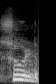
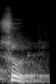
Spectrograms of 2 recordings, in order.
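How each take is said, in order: First: The word is said with an audible L sound. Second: The word is said without any L sound. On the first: The speaker calls it wrong. "आपल्या मराठी भाषा किंवा म्हणा भारतीय लँग्वेजनुसार आपण याला शूल्ड पण म्हणतो" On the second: The speaker calls it right. "ओरिजिनल उच्चार आहे शूट"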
